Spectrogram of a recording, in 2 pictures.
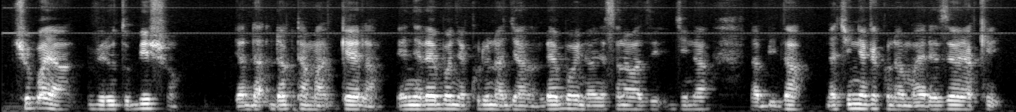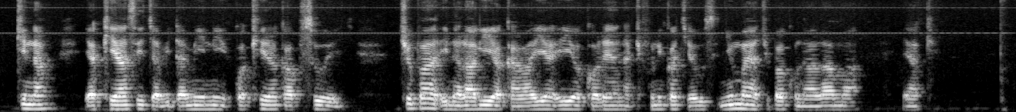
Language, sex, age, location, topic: Swahili, female, 50+, Nairobi, health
